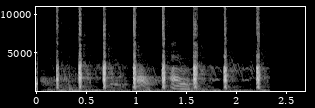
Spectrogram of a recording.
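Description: A grey francolin, likely a female, gives eight loud, harsh, clipped notes, evenly repeated about three per second. A faint sliding whistle sounds in the background.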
